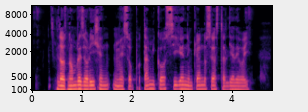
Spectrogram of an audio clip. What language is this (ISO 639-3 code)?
spa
